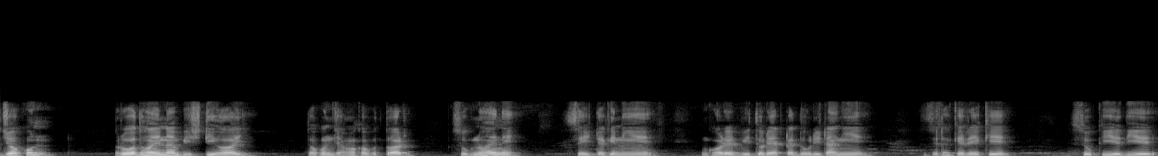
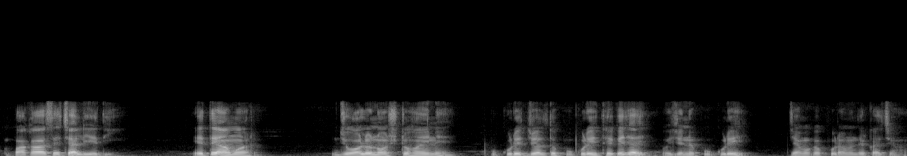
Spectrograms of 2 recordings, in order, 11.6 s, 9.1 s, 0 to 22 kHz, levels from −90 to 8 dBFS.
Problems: constant background noise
